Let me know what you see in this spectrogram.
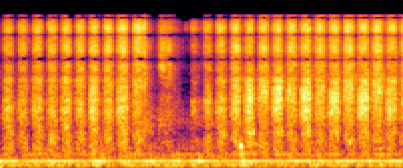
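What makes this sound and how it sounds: A gloved hand rubs a grey abrasive nail file along the side walls and undersides of long, square, nude acrylic nail extensions made of solid plastic. The result is a steady, fast back-and-forth rasping of bright, high scratchy strokes, with a brief lull partway through before the rhythmic filing resumes.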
